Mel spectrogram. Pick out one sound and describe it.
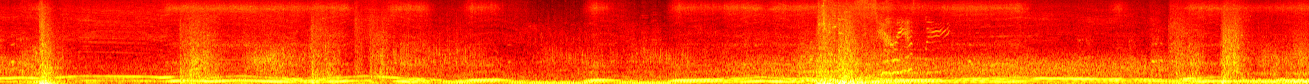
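A motorbike thuds heavily as it lands on the ground.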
